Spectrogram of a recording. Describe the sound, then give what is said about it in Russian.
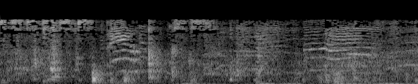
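Several domestic cats of a cat theatre troupe meow, their rising and falling cries overlapping in a busy, continuous chorus that barely pauses over about four seconds. “Первую кошечку, рыженькую лису, Володе подарила сестра.”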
